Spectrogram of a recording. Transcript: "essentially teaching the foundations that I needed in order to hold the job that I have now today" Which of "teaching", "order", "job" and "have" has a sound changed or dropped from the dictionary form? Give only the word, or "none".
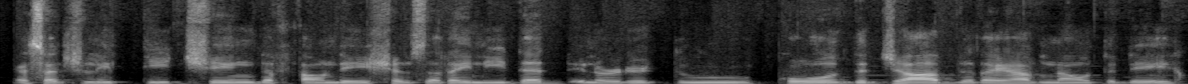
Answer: none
